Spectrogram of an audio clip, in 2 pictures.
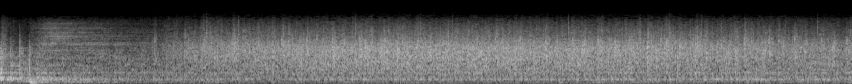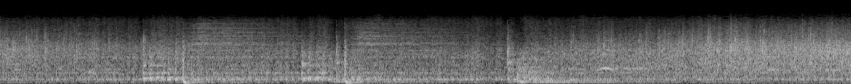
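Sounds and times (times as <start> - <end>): audience applauding: 0.9 - 10.0, 14.0 - 17.0.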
